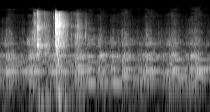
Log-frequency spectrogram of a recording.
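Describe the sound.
Dice rolled at a tabletop role-playing game with many dice in play: a brief clatter of a few sharp, hard clacks near the start, then a low, steady background hum for the rest.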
